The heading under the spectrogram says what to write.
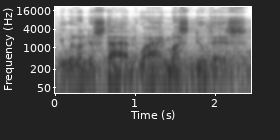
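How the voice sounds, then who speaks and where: Huge imperious warlord from a video game, super deep n gravelly, terse and grave, loud music under it. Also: male voice, steady tone, exaggerated voice. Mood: stern, unyielding. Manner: terse, grave, measured pronouncements. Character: stern, imperious horned giant warrior commander. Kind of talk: video game cutscene acting.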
